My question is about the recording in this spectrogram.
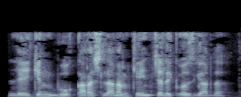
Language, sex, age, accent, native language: Uzbek, male, 19-29, Namangan, Uzbek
